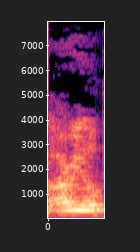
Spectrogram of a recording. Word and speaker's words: Ario: The mantra Ario prepares a Gnostic for the advent of the sacred fire. This mantra must be chanted every morning, dividing it into three syllables. Ah, ri, o, prolong the sound of each letter.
